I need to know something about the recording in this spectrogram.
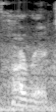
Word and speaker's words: Pyrex: Purex. Is that how you say it? Py Pyrex. Pyrex. Pyrex.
